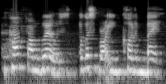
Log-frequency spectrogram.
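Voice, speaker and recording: A woman reading the part of a friendly young male university student in a scripted textbook dialogue, slow and careful. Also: fairly high pitch, steady tone, natural voice. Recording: slightly dull lo-fi course audio.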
